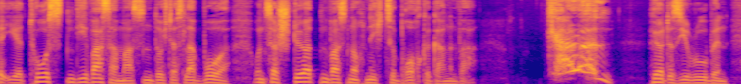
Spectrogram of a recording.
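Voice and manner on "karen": very high, desperate scream of a name; desperate cry. A narrator's reading. Rubin calls Weaver as the water rushes in, desperate cry. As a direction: cry out in panic.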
